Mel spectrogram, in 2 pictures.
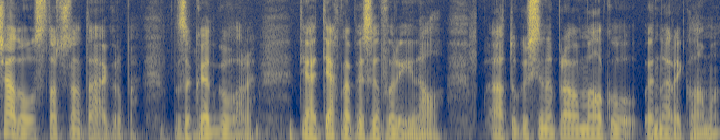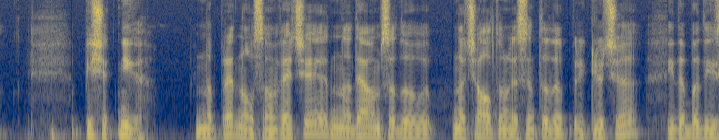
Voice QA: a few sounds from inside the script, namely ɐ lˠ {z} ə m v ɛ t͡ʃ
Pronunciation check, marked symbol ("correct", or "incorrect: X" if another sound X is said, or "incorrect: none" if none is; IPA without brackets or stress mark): incorrect: s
